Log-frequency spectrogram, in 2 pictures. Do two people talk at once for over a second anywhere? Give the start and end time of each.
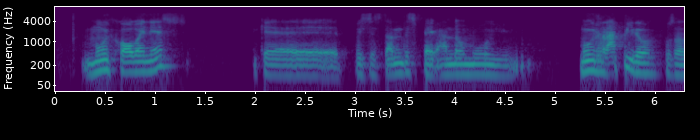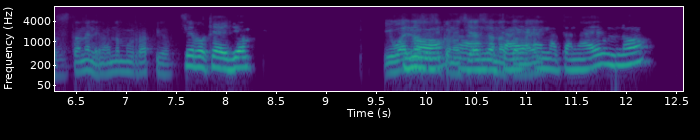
9.8-11.2

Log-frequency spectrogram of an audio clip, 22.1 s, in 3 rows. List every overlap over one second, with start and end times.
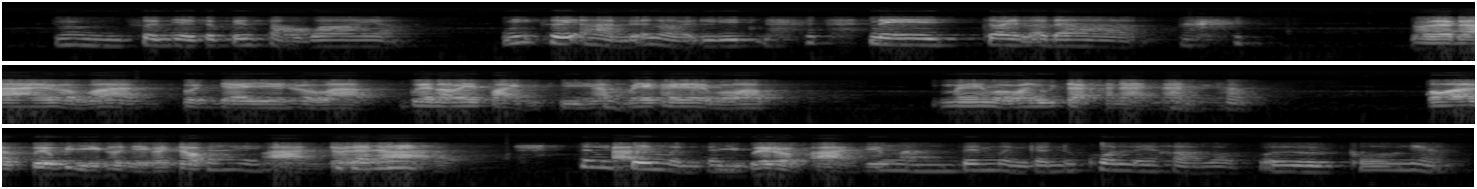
none

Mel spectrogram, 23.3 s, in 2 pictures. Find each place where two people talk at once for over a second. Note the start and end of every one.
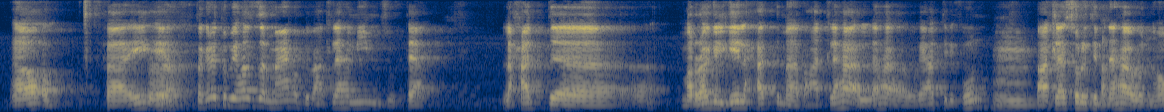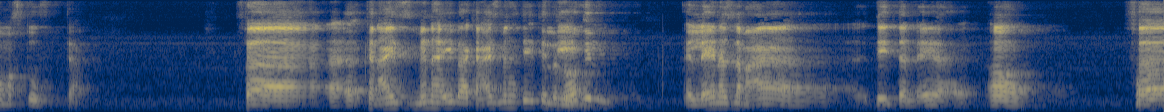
none

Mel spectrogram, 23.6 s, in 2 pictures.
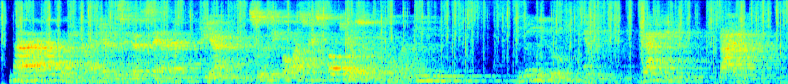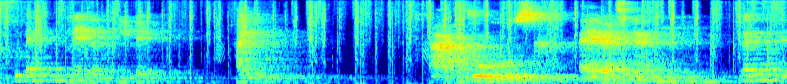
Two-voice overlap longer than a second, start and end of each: none

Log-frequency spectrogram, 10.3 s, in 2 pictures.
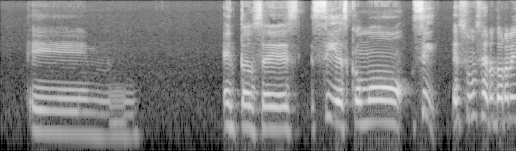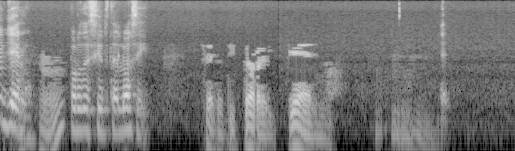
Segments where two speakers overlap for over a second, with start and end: none

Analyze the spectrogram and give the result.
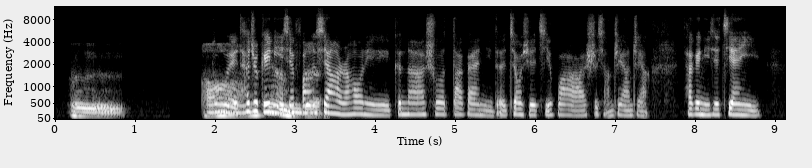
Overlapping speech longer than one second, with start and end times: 2.0-3.4

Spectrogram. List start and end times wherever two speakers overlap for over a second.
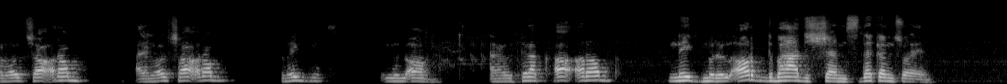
none

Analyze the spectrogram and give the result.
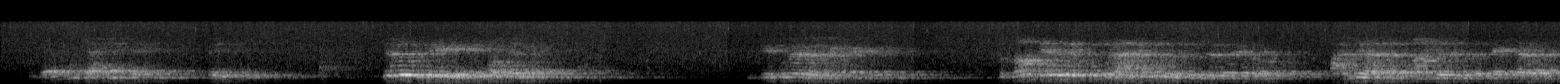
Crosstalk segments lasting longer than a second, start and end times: none

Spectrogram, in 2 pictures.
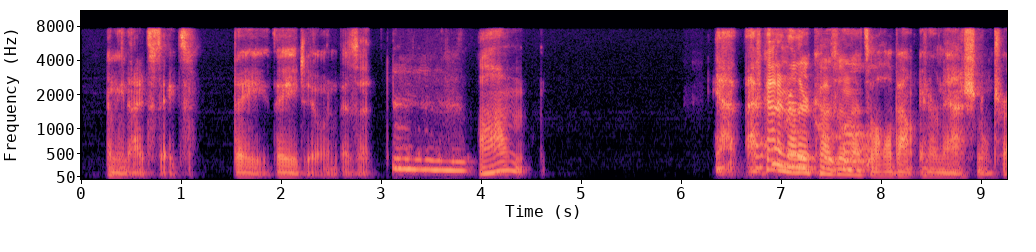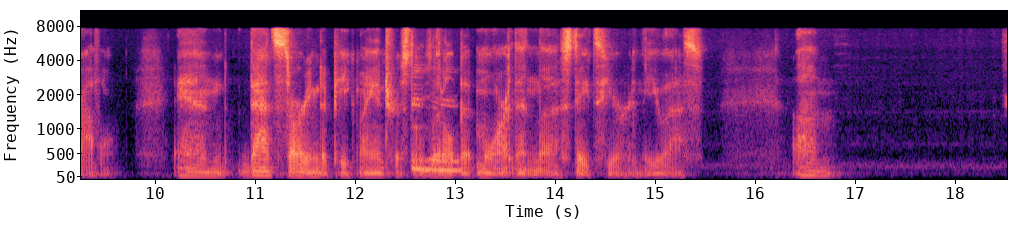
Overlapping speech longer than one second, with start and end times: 6.7-8.0

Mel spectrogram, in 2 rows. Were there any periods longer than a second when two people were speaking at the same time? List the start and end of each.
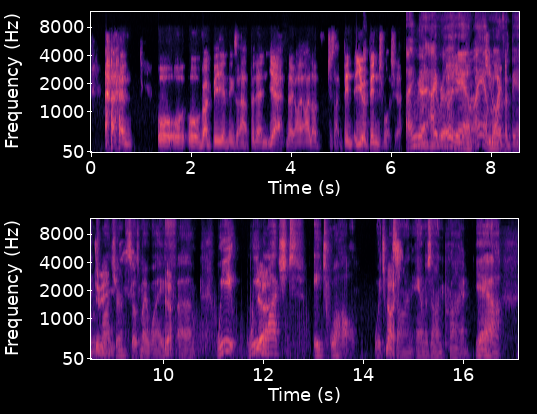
6.4-8.2

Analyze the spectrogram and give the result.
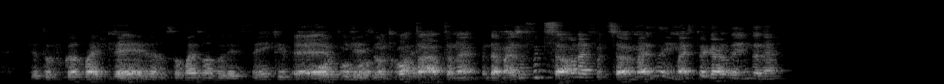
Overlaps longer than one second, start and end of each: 3.0-4.3

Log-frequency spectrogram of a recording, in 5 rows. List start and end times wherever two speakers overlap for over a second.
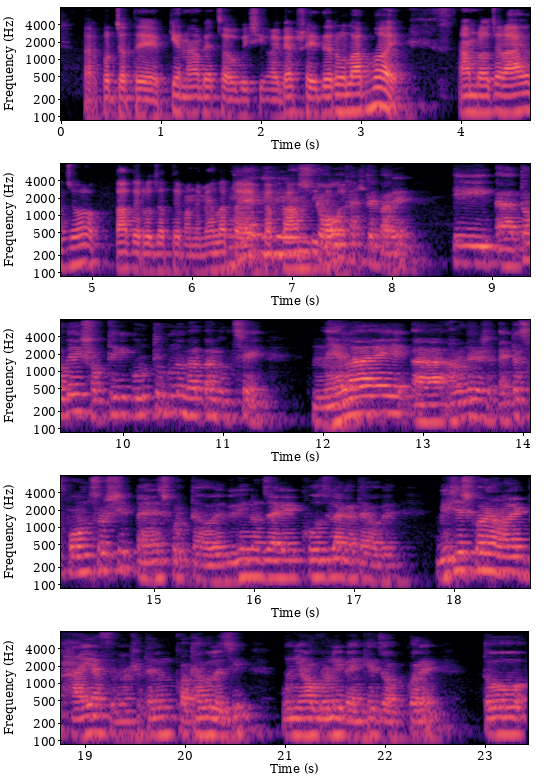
6.4-7.7

